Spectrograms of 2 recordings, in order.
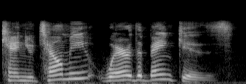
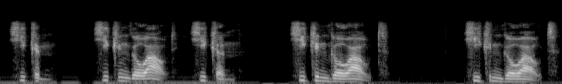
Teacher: Most of the time, we don't say can. It usually comes out as kun.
